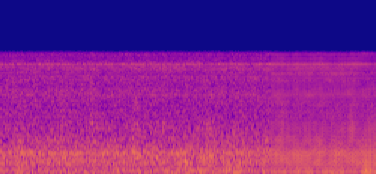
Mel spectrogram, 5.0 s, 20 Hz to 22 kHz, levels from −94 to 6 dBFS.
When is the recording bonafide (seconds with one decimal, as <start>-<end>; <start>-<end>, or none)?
0.0-3.6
